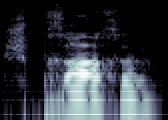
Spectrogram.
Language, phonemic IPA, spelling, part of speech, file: German, /ˈʃpʁaːxə/, Sprache, noun, De-Sprache.ogg
- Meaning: 1. language (body of words, and set of methods of combining them) 2. speech (style of speaking) 3. speech (faculty of uttering articulate sounds or words; the ability to speak)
